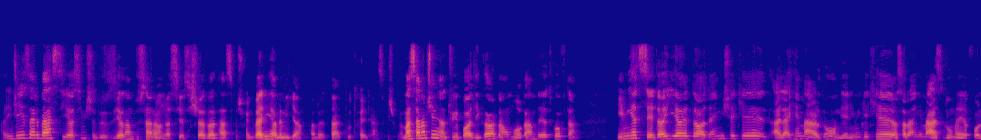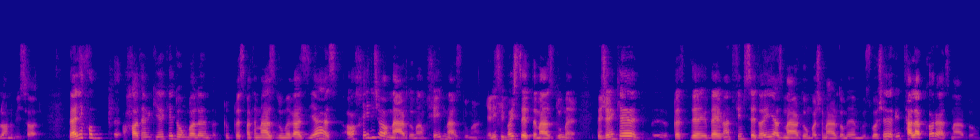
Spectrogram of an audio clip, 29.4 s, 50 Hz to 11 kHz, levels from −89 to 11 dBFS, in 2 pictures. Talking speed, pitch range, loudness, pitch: 175 wpm, 130-195 Hz, -32 LUFS, 155 Hz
